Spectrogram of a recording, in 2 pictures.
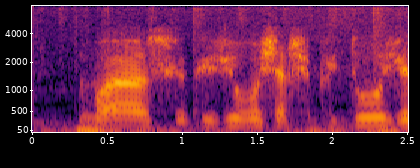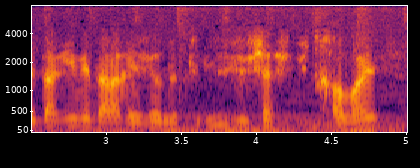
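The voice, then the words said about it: Strong southern French accent. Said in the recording (French): “j'adore cet accent... à Nîmes, on a aussi un accent comme ça, prononcé”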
